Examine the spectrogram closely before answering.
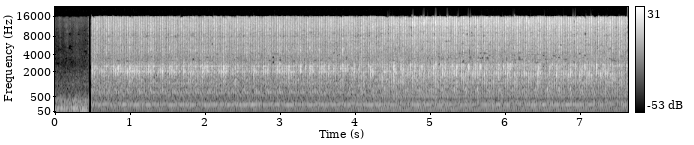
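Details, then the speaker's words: VW T4 on a used-car check: an even, settled diesel idle with a steady rhythm and no knocking, rattling or misses; the engine sounds healthy. "motor ist klasse wie man hört"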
